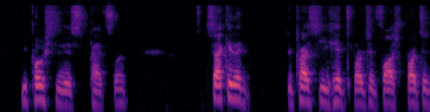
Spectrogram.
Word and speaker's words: Du Plessis: Du Plessis, the S is silent.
